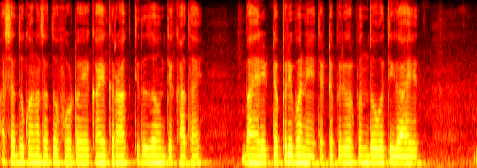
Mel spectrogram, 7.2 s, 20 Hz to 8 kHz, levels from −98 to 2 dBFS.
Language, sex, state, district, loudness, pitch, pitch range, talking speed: Marathi, male, Maharashtra, Aurangabad, -17 LUFS, 130 Hz, 125-130 Hz, 200 wpm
